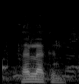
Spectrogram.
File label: "Son", Yimas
